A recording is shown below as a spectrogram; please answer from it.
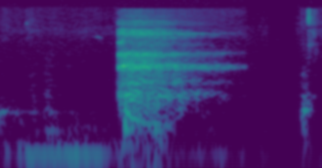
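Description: A faint sigh with falling pitch, about a second in, after a laugh; otherwise near silence.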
